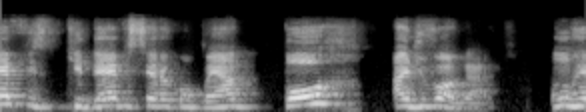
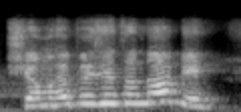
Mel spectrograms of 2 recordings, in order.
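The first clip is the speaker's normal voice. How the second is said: defiant demand; 5 semitones higher, faster than usual. Retold or imitated. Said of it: "Falei assim com ele".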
